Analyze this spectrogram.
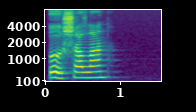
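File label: "ӧшалан", Komi, female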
